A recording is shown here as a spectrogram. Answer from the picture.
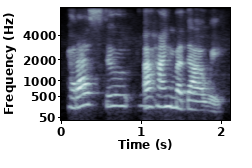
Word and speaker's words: Parastu Ahang Mehdawi: I can't begin to pronounce her last name, but she's going to say it again. Parastu Ahang Mehdawi.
